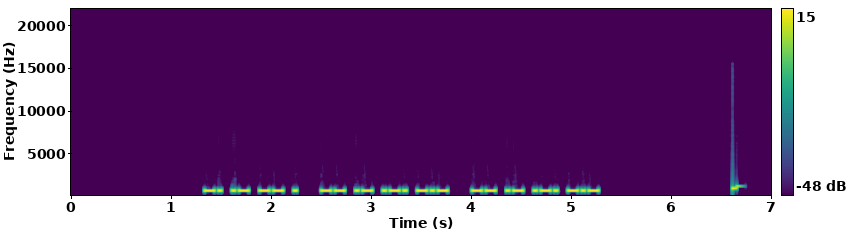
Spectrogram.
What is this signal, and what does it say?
Morse code, heard as a keyed tone, about 36 wpm, 700 Hz. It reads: NAME MARK MARK
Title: Practice QSO - Exchange 1 - Beginning - 35wpm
